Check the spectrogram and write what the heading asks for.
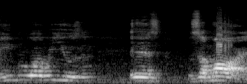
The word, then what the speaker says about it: zamar: The word for prune, the Hebrew word we're using is zamar. It's spelled Z-A-M-A-R.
